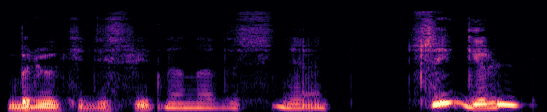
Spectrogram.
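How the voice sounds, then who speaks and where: A man giving voice to a sleepy young woman who scolds fondly. She speaks softly and drowsily. The sound is close and dry. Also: on the high side, wildly swooping pitch, moderate pace, vocal fry, husky, no echo, voice pushed up, heavily acted. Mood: tender. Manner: soft, sleepy and gently scolding.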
